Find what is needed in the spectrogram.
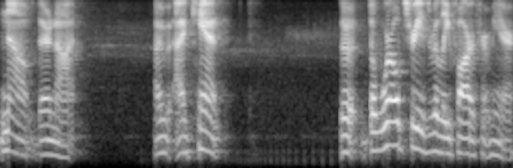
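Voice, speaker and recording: In a put-on character voice with high pitch, the speaker moves at a moderate pace, broken by long, frequent pauses. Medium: actual play. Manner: hesitant, halting, full of fillers.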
